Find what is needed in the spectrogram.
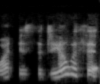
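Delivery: ordinary talk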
